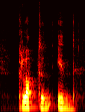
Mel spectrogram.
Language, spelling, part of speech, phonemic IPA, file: Dutch, klapten in, verb, /ˈklɑptə(n) ˈɪn/, Nl-klapten in.ogg
- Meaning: inflection of inklappen: 1. plural past indicative 2. plural past subjunctive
